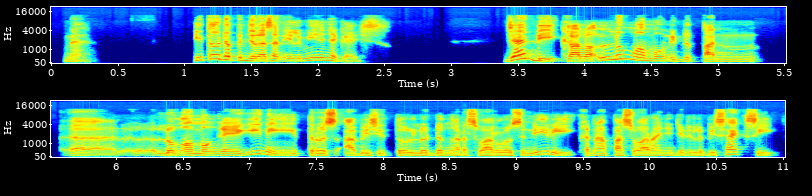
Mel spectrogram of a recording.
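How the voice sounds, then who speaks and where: A man's voice: mid-range voice, no room sound, studio quality. A young man, giving a casual, slangy tutorial as a content creation coach and acting out voices to make his points. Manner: animated, demonstrates voices while explaining.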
